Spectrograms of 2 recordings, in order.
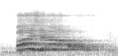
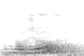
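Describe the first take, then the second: First: It is said too loudly. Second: It is said too softly.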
